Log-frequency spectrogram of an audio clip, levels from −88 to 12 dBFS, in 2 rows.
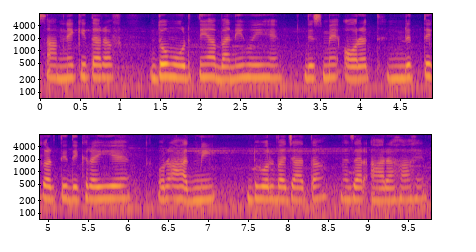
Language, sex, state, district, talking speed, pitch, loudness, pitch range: Hindi, female, Madhya Pradesh, Bhopal, 140 wpm, 225 Hz, -19 LUFS, 215-230 Hz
